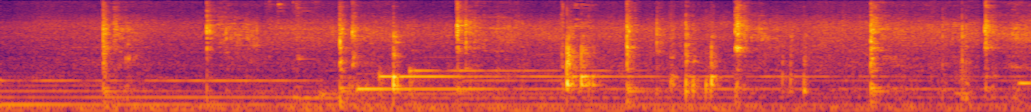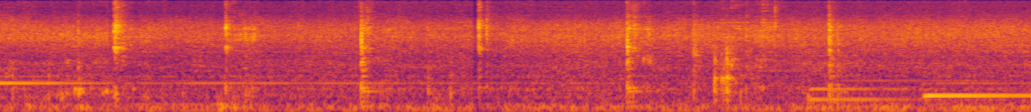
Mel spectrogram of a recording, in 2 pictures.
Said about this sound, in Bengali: আর এবার বন্ধুরা একটু নেড়ে চেড়ে দিচ্ছি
